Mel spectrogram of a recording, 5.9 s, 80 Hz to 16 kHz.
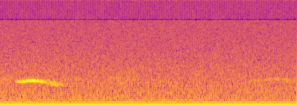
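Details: Tawny owl, a calling male with a female in the background, on a woodland webcam on 11 February 2012. One drawn-out mid-pitched hoot lasts about a second and dips slightly at its end. A fainter note follows near the close over a steady hiss.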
